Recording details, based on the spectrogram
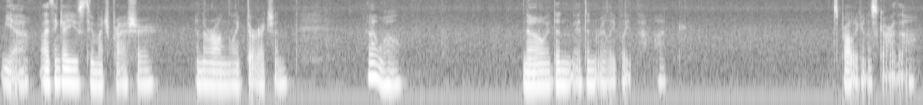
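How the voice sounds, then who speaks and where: A young man playing an affectionate, playful, slightly needy boyfriend in a soft, hesitant, rambling ASMR ASMR role-play. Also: mid-range voice, fairly even intonation, unhurried, creaky, pauses often, slight background noise, poor audio. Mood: relaxed, rambling. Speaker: ASMR performer.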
